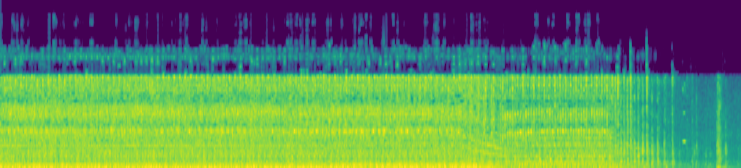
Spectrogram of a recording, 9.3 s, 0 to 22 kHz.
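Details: BS4 engine with abnormal sound at idle. Steady fast clatter at about four knocks a second through the idle, then it dies away at shutdown; abnormal knock, cause unknown.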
